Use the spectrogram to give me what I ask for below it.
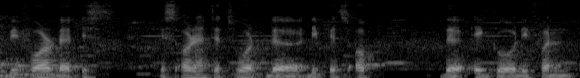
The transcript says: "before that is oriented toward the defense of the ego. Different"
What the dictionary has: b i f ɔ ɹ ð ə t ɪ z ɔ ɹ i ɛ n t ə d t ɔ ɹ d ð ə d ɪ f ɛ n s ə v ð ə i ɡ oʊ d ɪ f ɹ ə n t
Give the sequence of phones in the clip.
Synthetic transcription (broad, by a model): b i f ɔ ɹ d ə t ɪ s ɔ ɹ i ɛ n t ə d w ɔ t d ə d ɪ p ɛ n s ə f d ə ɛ ɡ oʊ d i f ɹ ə n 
